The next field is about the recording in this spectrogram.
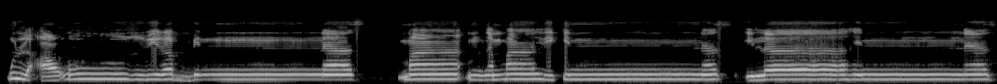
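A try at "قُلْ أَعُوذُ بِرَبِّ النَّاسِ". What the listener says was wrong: টান তো হচ্ছে না, সবগুলো লাস্টে টান আছে, টান হচ্ছে না তো। বিরাব্বিন নাস, তিন আলিফ টান।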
